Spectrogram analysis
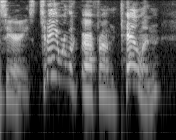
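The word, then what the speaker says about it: Talyn: Today we're looking from Talon. I think it's pronounced Talon. It's spelled T-A-L-Y-N, so I'm going to assume that's Talon, not Talon.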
